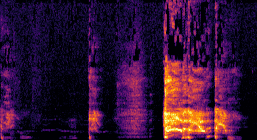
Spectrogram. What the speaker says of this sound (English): I was coughing fit for some reason.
